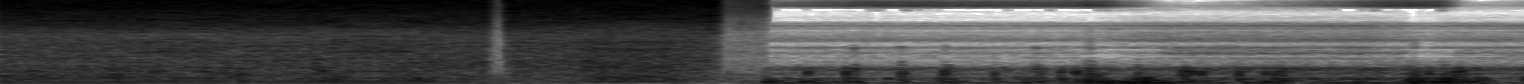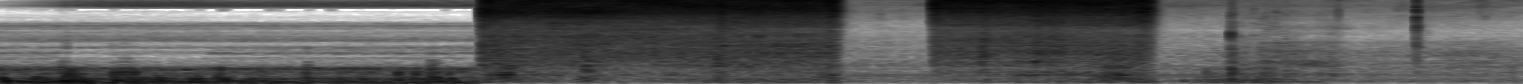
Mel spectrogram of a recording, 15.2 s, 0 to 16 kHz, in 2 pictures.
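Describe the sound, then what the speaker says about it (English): A pneumatic spray gun hisses in long steady bursts, spraying chassis paint under a Ford F-350 truck, stopping and starting, with a stretch of clattering work noise between sprays. "We're actually gonna be spraying it up underneath the truck to beautify the underneath side of this thing."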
